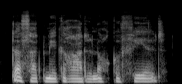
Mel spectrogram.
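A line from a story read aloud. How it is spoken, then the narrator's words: Murmuring. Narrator (German): murmelte er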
